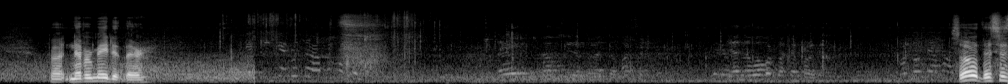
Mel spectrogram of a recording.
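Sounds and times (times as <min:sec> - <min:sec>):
distant voices talking: 0:00.0 - 0:10.0
brief rustle: 0:02.2 - 0:07.4.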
